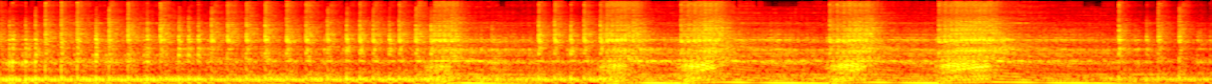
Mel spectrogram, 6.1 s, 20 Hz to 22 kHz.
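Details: Losi 5B clone RC buggy with a Rofun 36cc 360SLT V5 two-stroke, new kill switch, pull cord and bigger tires, started on choke. Crisp, rapid idle crackle, then clean throttle blips that rise and fall; runs strong and even.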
